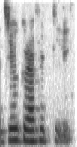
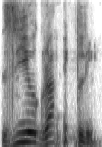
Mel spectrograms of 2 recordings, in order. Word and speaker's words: geographically: কায়দায় উচ্চারণ করি, কিন্তু উচ্চারণটা হবে জিওগ্রাফিকলি।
